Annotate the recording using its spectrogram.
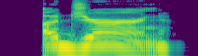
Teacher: Adjourn. Stress the second syllable. Adjourn. The J makes a soft sound, like adjourn.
